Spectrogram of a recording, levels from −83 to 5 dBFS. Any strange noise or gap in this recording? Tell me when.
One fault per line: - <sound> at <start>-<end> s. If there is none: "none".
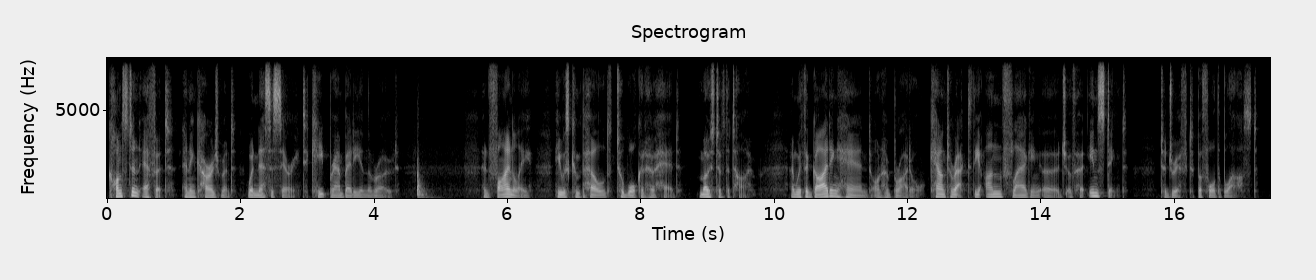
- thud at 4.7-5.2 s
